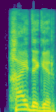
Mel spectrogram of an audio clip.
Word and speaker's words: Heidegger: A regra citada para Heidegger está mal atribuída. Você vai ouvir que em alemão a letra E soa como o nosso ai. Isso é falso e destruiria metade do idioma. A regra vale para o dígrafo, o E seguido de I, que juntos produzem esse ditongo. Heidegger, portanto, começa com algo próximo de RHI, com o R aspirado do português, e tem os dois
